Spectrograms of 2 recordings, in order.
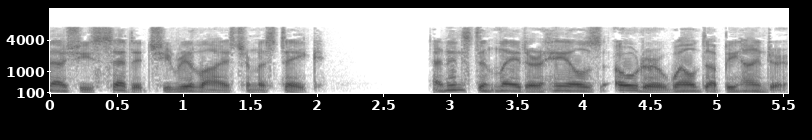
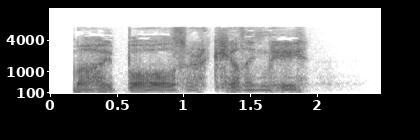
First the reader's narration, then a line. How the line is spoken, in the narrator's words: Hale panted in her ear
